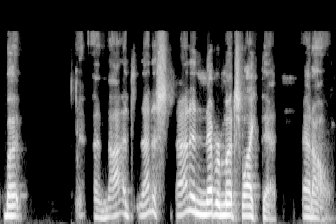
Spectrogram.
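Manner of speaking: ordinary talk, nothing marked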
